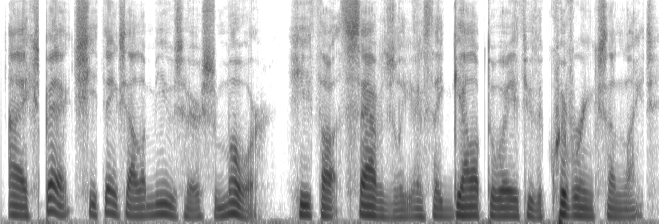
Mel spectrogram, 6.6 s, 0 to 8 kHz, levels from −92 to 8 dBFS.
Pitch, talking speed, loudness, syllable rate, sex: 115 Hz, 180 wpm, -20 LUFS, 5.1 syllables/s, male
